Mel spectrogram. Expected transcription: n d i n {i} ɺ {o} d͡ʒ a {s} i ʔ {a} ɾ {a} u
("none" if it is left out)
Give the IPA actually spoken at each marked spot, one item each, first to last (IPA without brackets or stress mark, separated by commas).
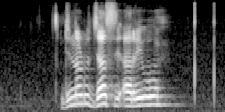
a, u, s, a, i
